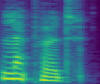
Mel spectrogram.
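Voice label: "leopard", British English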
